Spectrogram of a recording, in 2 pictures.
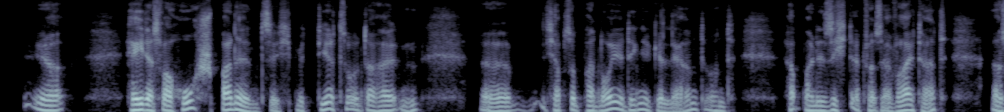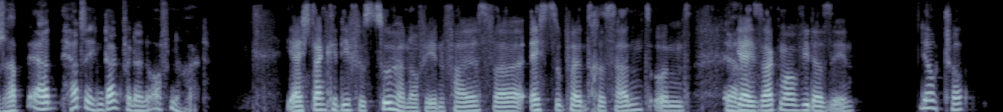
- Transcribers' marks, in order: none
- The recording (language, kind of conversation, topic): German, podcast, Hast du dich schon einmal kulturell fehl am Platz gefühlt?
